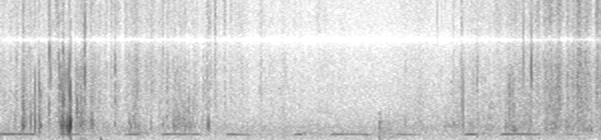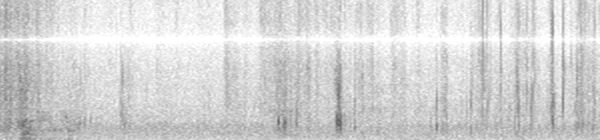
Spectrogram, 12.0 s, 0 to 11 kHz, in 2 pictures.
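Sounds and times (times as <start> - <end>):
dogs scuffling: 0.1 - 2.8, 4.4 - 10.4.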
